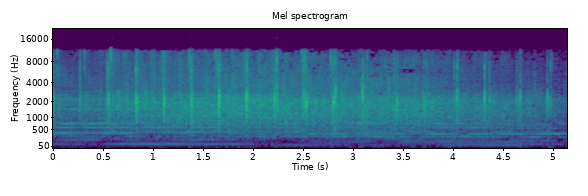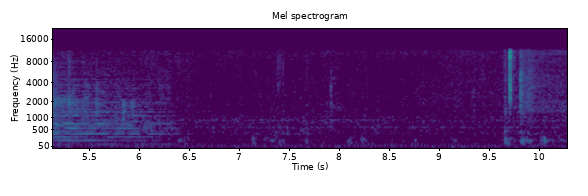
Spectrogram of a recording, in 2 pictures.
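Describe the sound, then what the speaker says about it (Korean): Guests at a Korean fintech industry evening gala applaud to welcome an association chair to the stage, brisk clapping over steady background music that fades after about five seconds, followed by a few faint clicks. "여러분 박수로 환영해 주십시오."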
